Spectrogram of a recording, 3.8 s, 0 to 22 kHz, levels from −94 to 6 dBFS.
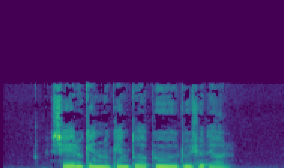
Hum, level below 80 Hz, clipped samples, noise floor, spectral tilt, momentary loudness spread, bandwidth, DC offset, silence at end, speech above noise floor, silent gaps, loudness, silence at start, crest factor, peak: none; -64 dBFS; under 0.1%; -67 dBFS; -3 dB/octave; 11 LU; 11.5 kHz; under 0.1%; 0.75 s; 48 dB; none; -20 LUFS; 0.7 s; 20 dB; -2 dBFS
